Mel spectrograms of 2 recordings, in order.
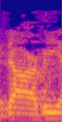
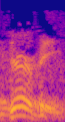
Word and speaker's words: Derby: Saturday bill that's Derby the English say Darby and the Americans say Derby yeah and the losers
